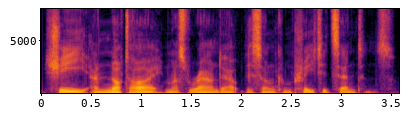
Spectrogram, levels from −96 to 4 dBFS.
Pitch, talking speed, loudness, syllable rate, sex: 100 Hz, 170 wpm, -18 LUFS, 4.4 syllables/s, male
